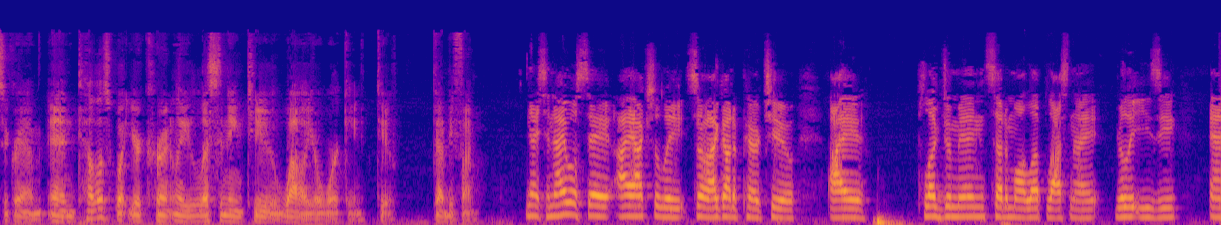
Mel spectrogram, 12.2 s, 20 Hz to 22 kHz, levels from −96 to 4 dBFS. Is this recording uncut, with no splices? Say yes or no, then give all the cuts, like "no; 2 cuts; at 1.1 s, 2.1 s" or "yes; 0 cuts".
yes; 0 cuts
